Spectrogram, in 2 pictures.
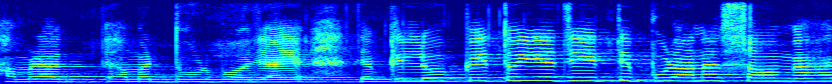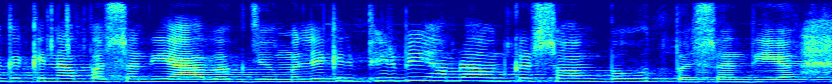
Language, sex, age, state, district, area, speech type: Maithili, male, 18-30, Bihar, Madhubani, rural, spontaneous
